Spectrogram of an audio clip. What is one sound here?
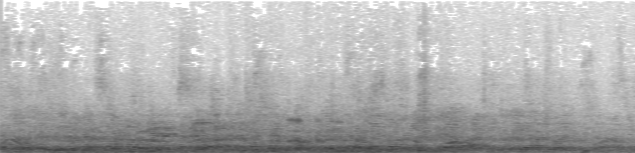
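Several singers sing together into microphones.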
